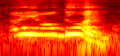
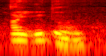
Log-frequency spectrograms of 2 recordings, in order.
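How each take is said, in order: First: High, loud singsong greeting to the pets. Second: Said in the usual way. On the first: Real, not acted. Greeting her pets, high loud singsong hello.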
